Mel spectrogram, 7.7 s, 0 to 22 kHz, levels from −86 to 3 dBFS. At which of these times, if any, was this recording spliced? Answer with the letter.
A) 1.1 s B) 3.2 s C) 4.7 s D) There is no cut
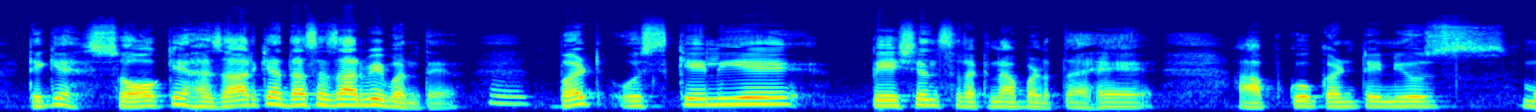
D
